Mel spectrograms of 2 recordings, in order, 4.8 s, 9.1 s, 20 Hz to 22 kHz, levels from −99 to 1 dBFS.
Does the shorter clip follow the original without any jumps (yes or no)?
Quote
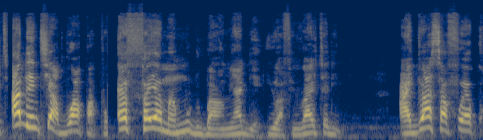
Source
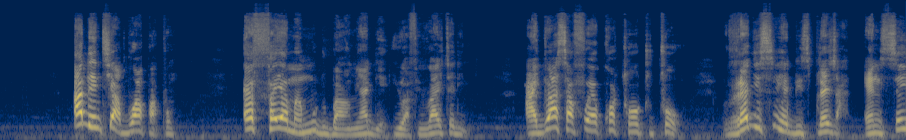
no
